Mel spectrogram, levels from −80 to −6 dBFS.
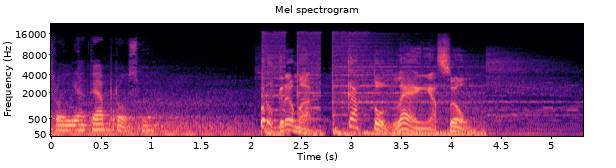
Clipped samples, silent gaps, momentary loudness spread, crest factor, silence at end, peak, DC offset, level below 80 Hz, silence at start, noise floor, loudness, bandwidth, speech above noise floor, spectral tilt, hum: under 0.1%; none; 19 LU; 16 dB; 0 s; -6 dBFS; under 0.1%; -30 dBFS; 0 s; -41 dBFS; -21 LUFS; 17.5 kHz; 21 dB; -5 dB/octave; none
